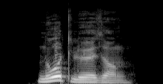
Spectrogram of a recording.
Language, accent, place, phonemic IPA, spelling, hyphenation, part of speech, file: German, Germany, Berlin, /ˈnoːtløːzʊŋ/, Notlösung, Not‧lö‧sung, noun, De-Notlösung.ogg
- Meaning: emergency solution, stopgap solution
